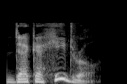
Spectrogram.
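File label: "decahedral", English, British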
